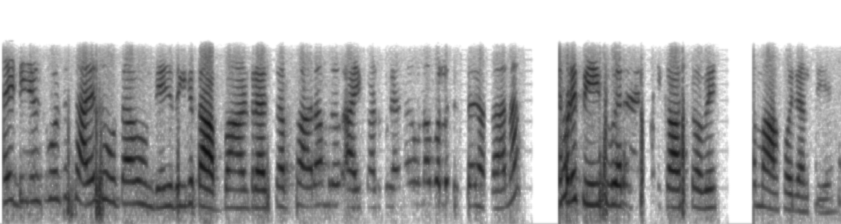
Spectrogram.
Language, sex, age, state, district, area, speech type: Punjabi, female, 18-30, Punjab, Shaheed Bhagat Singh Nagar, rural, conversation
